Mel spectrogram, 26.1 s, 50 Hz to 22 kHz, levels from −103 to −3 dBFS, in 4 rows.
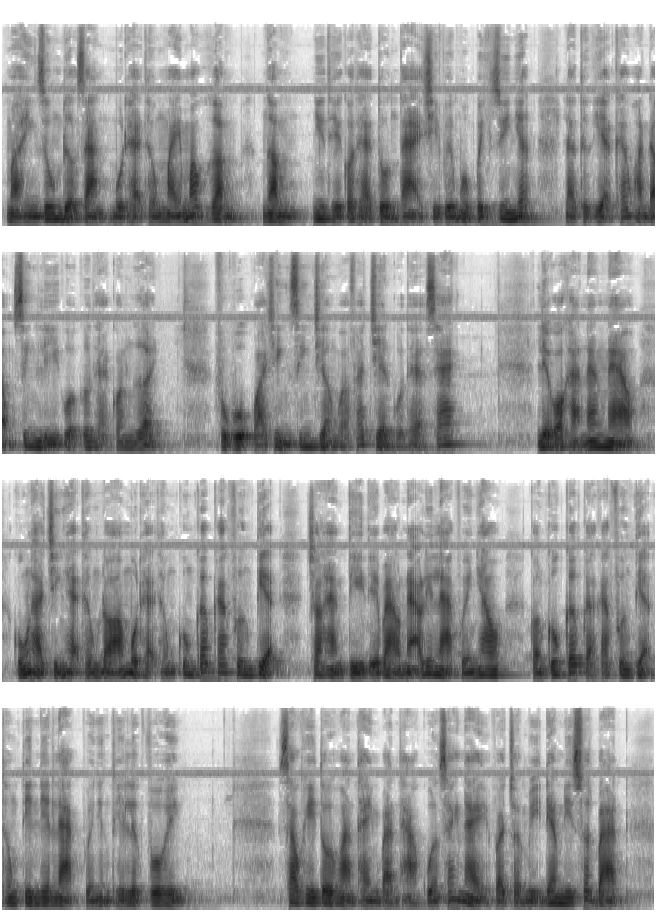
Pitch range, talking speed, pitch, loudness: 95-115 Hz, 255 wpm, 100 Hz, -23 LUFS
